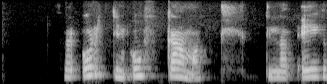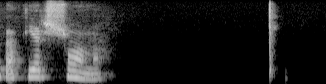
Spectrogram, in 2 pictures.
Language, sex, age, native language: Icelandic, female, 20-29, Italian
